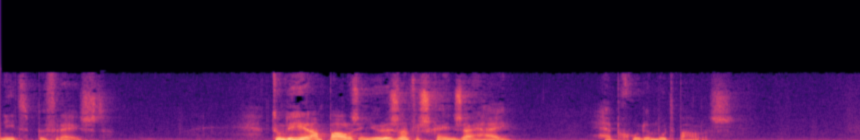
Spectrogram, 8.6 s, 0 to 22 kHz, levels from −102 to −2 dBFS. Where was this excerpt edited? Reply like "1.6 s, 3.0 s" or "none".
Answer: none

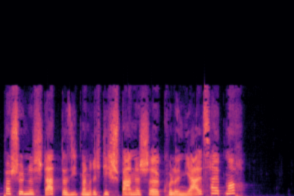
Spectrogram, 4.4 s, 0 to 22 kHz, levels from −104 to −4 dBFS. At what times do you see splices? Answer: none

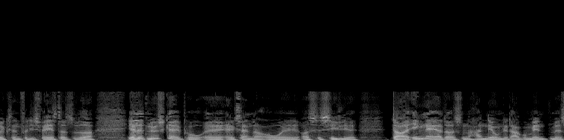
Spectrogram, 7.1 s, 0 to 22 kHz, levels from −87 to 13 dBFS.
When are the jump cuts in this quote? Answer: none

